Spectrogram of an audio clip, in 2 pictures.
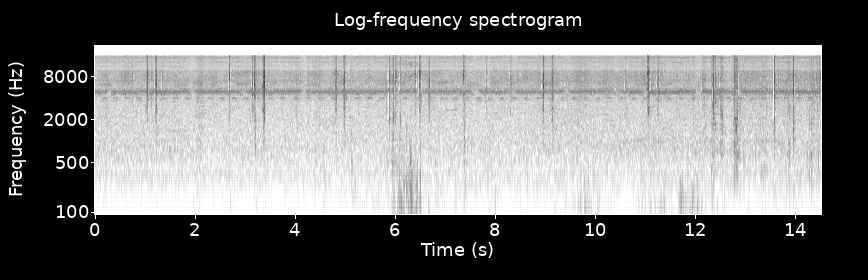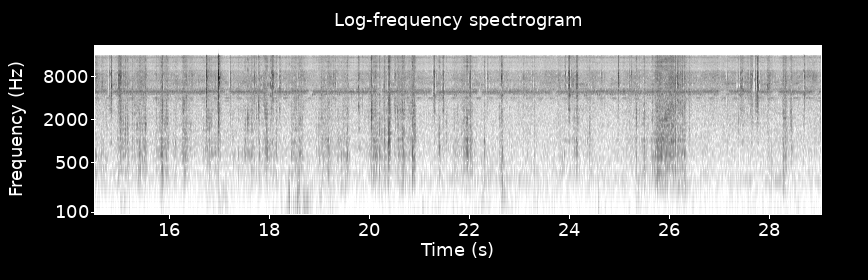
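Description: Small metal parts click and tap close by.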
